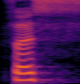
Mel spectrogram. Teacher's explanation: सीन में सीटी की आवाज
